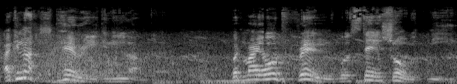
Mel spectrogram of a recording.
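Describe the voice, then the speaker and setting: A man's voice: on the high side, sing-song, normal speed. Young man acting an anguished, melodramatic doomed sea captain. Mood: solemn, resolute. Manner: solemn, archaic, melodramatic declamation. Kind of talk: recreated old-time radio drama acting. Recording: clearly noisy amateur stage recording.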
